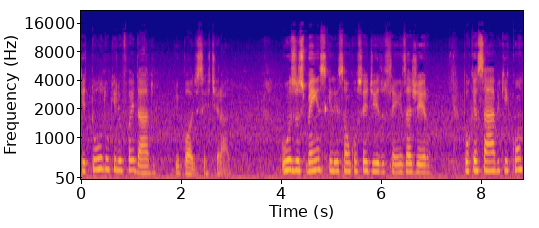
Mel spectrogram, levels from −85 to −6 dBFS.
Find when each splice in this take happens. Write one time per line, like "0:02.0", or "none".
none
